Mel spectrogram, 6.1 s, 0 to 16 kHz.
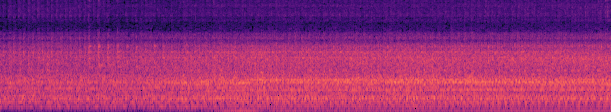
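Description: A Singer 14J250 Stylist 4-thread serger running steadily on a table, a close, even mechanical hum with a fast stitching rhythm and slight vibration, growing a little louder over the span.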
